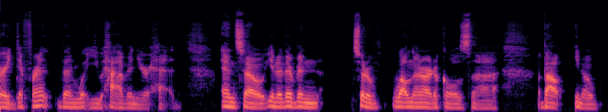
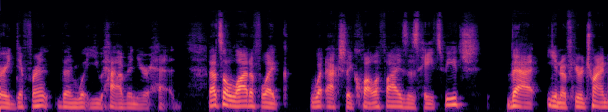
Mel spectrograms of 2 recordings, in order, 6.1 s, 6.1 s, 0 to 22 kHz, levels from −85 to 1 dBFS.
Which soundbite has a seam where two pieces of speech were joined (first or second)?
second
